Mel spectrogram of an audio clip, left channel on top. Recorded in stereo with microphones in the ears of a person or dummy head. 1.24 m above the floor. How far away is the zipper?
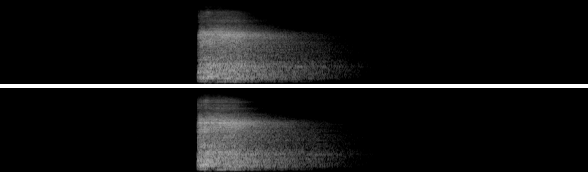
About 0.6 m.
